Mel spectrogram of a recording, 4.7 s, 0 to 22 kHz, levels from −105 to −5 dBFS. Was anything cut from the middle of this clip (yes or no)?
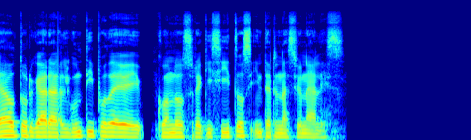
yes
